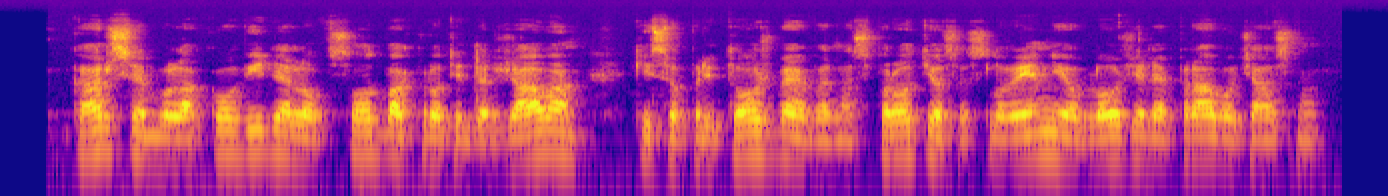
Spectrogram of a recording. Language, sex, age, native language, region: Slovenian, male, 60+, Slovenian, Drava region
